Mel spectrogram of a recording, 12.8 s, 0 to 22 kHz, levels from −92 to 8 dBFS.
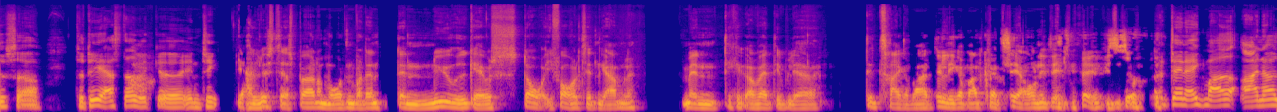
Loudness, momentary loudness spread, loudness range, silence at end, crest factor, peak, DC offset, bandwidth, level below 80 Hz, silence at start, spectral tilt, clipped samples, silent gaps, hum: -16 LUFS; 7 LU; 3 LU; 0 s; 12 dB; -4 dBFS; under 0.1%; 19 kHz; -58 dBFS; 0 s; -5 dB/octave; under 0.1%; 0.71-0.75 s, 2.21-2.31 s, 3.89-3.96 s, 6.47-6.77 s, 8.35-8.65 s; none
